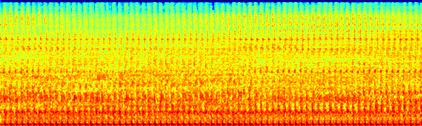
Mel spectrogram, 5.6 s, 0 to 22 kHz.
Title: Honda XR 600 R 1992 timing chain noise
